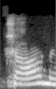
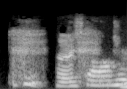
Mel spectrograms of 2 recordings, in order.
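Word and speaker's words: Xiaomi: आहे हरकत नाही हो शावमी आहे ना सर त्याला शाओमी म्हणतात सर शावमी म्हणतात का मला नाही हो शामी बरोबर आहे हा ठीक आहे मी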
